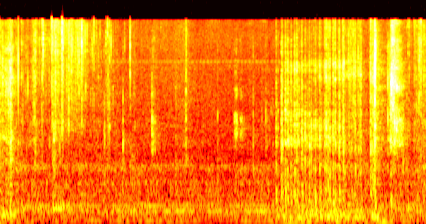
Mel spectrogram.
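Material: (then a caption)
Soap. A solid, dry, varnished light green soap bar is held in the hand and shaved with a snap-off knife blade. Quiet, bright, dry scraping and crisp crackling flakes continue throughout, growing louder in the last second and a half with a couple of sharper snaps near the end.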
